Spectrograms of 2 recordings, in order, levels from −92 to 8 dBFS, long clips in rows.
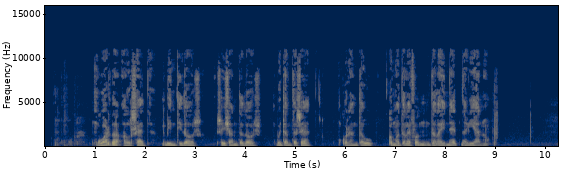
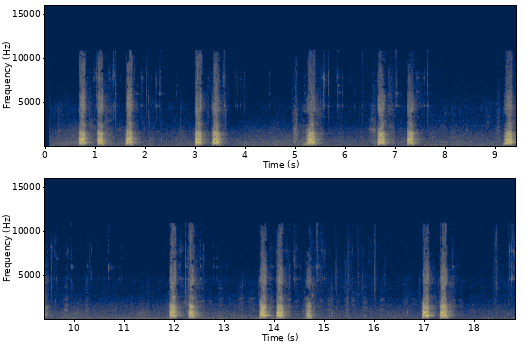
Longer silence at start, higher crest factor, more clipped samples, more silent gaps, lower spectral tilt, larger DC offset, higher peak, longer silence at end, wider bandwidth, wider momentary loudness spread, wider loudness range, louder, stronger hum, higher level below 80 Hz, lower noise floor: second, 0.2 s vs 0.65 s; about the same, 22 dB vs 22 dB; neither; neither; about the same, -4 dB/octave vs -4 dB/octave; neither; second, -16 dBFS vs -2 dBFS; about the same, 1.25 s vs 1.3 s; about the same, 11.5 kHz vs 11 kHz; first, 14 LU vs 11 LU; about the same, 4 LU vs 6 LU; second, -36 LUFS vs -20 LUFS; neither; about the same, -68 dBFS vs -68 dBFS; first, -75 dBFS vs -64 dBFS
